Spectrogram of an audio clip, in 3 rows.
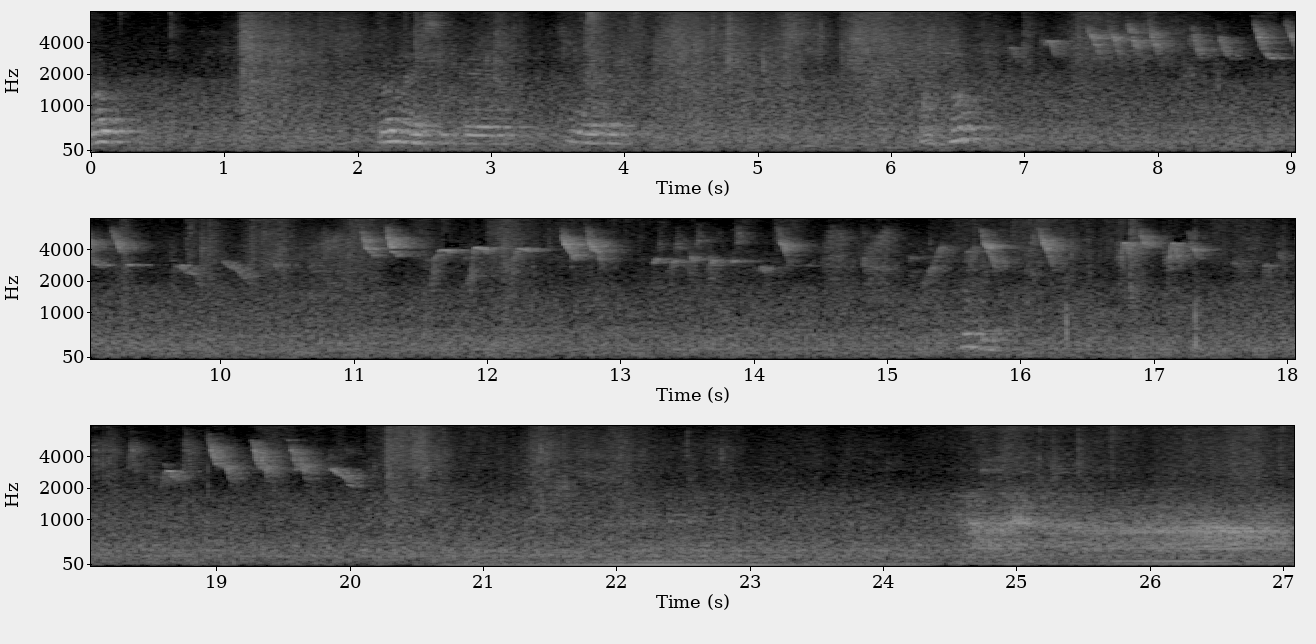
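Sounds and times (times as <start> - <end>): small birds chirping: 6.3 - 20.3, 24.5 - 27.0.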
